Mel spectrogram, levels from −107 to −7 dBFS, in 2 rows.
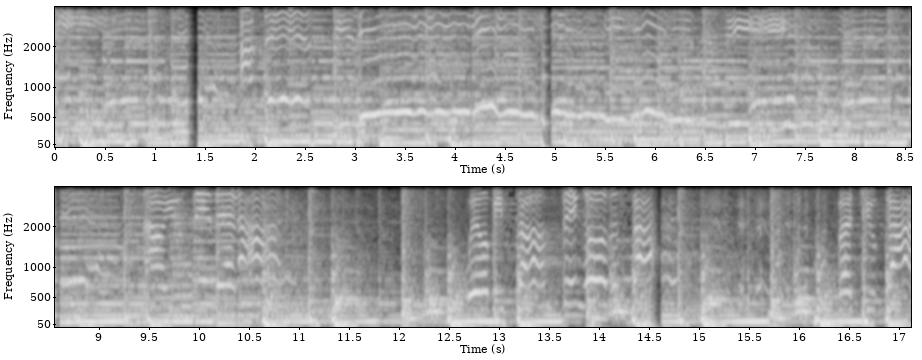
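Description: At 1.32 s the sound smears into a held, fading tail for about 0.12 s before resuming further on. This is a burst of packet loss: roughly 100 ms never arrived, so the receiver stretched the last sound and faded it. The same happens at 4.89 s (about 80 ms lost), 8.56 s (about 40 ms) and 14.52 s (about 100 ms).

At 4.14 s and again at 10.36 s there is a brief smear or wobble lasting a few hundredths of a second. These are short concealed packet losses, each about 20 ms, patched by continuing the preceding sound and blending back in.

At 11.44 s a tiny hole of about 7 ms interrupts the sound with nothing lost. It is a gap between chunks, consistent with audio handled in 6-second pieces, heard through a G.711 call path with nothing above 4 kHz.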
